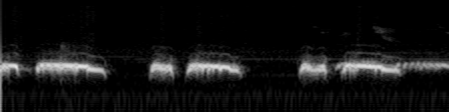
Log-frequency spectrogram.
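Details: Spotted dove lure bird for provoking rival males, repeating three low coo phrases, each a short rough note followed by a longer, gently falling one, with clear pauses between.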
